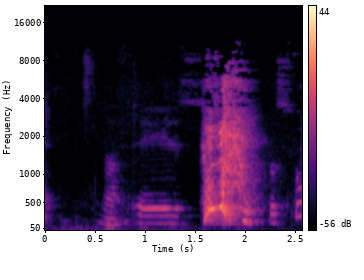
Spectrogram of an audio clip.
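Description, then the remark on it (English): One sudden, loud sneeze bursts out, sharp and breathy, between short stretches of a person talking. “Bless you.”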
